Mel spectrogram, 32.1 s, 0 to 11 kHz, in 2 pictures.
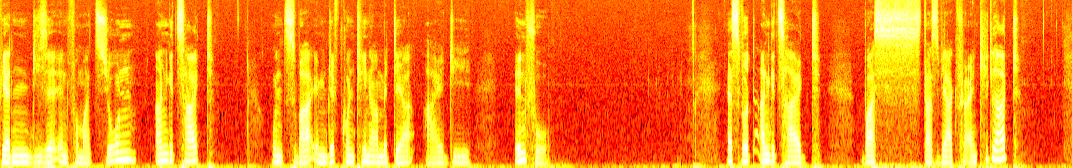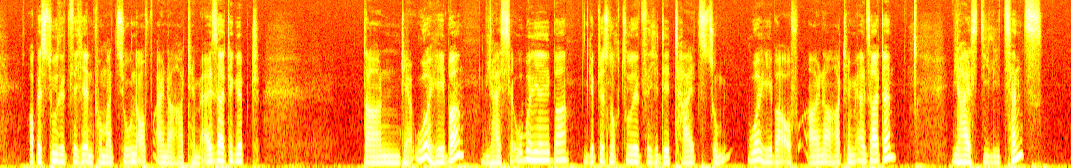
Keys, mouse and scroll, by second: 0.4-2.2 drag, 5.9 click, 10.4 click, 14.3-15.5 drag, 21.7 click, 29.7-31.7 drag.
